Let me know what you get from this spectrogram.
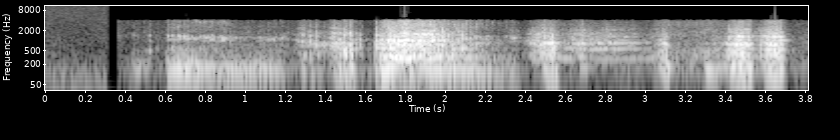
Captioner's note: tiger roaring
